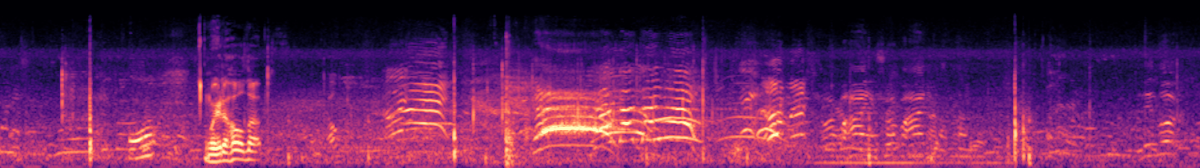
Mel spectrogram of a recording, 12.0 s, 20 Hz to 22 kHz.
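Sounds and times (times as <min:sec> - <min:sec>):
high-pitched voices shouting: 0:05.2 - 0:08.2.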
